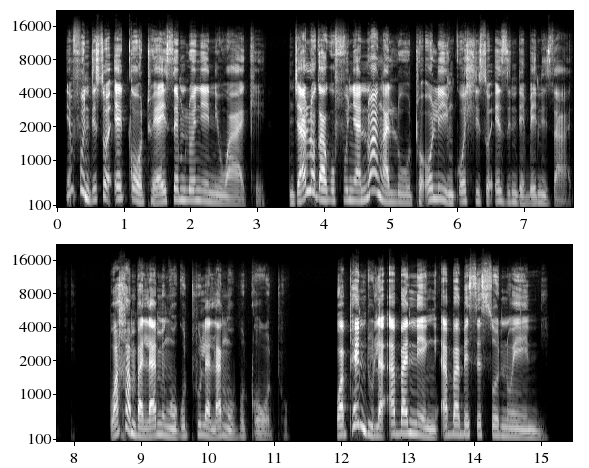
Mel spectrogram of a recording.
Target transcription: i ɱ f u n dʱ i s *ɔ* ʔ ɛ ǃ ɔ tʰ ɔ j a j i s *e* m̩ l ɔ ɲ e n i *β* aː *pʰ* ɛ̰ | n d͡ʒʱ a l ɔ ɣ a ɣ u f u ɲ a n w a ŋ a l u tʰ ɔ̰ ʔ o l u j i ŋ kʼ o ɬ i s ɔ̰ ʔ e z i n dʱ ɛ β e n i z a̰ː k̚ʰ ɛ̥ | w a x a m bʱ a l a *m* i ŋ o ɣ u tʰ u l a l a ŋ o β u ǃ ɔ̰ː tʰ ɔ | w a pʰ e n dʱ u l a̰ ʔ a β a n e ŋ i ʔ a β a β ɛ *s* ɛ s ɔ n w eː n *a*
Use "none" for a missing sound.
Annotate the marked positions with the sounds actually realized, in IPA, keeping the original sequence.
ɔ, e, w, kʰ, m, s, i

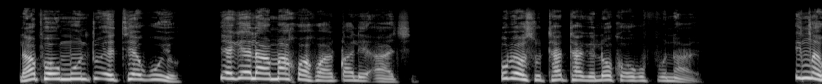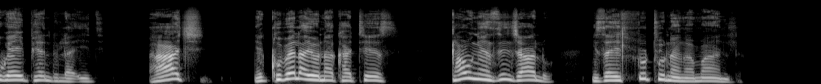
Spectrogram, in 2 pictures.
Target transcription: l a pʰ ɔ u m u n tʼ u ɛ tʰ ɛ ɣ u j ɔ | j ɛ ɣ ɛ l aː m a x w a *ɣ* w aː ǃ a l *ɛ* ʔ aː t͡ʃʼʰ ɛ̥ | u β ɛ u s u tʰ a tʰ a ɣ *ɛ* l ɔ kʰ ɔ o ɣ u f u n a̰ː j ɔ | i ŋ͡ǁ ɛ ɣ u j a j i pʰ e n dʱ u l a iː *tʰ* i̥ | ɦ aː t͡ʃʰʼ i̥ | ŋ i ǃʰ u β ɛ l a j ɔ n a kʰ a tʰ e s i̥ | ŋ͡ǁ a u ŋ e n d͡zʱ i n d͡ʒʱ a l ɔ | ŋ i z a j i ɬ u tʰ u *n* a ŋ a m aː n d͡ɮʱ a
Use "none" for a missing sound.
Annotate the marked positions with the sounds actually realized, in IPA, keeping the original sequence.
x, ɛ, ɛ, tʰ, n

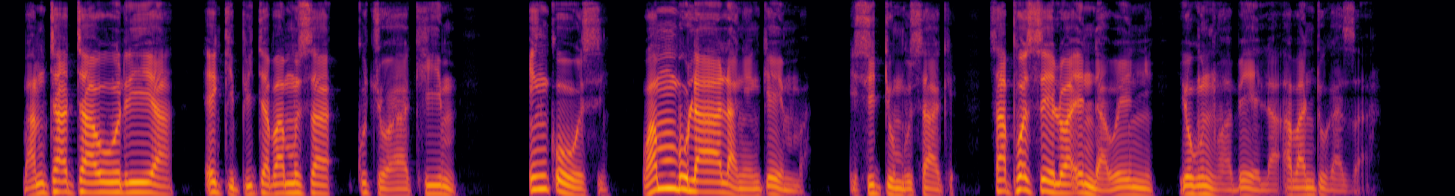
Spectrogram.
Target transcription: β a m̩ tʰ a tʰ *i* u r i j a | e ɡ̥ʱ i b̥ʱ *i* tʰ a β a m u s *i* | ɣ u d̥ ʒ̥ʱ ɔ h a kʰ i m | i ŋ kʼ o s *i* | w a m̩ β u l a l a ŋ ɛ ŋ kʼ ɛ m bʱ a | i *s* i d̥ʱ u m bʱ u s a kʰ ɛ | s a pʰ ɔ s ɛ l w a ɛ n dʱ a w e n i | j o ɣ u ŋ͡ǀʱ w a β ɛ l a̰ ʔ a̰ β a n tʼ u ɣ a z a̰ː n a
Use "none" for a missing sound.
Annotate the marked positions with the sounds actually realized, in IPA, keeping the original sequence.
a, i, a, i, s

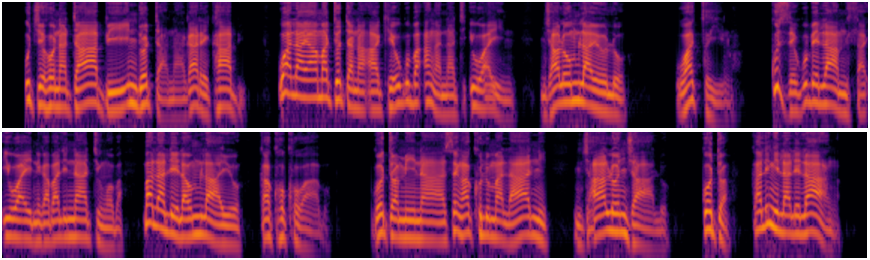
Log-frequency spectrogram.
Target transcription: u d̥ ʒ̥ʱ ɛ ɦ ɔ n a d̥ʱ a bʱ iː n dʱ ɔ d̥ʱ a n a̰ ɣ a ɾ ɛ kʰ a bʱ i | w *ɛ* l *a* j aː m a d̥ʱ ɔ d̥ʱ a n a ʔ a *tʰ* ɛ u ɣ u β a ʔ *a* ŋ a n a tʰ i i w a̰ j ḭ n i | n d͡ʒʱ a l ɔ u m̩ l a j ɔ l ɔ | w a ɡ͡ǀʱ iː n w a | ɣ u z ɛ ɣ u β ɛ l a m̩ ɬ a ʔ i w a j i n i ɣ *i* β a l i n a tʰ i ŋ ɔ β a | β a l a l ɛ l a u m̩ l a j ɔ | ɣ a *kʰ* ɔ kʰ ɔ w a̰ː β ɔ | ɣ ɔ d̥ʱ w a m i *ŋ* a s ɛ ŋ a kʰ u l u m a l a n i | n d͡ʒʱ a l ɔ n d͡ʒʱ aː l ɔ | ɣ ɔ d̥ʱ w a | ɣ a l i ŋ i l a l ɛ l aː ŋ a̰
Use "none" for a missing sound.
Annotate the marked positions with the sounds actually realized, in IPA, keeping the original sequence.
a, a, kʰ, a, a, kʰ, n

